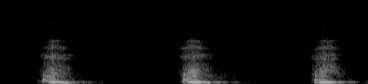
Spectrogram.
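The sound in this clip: A human voice imitates a leopard prowling at night with three slow, evenly spaced heavy breaths. Each is a harsh, gusty exhale with a low rasping rumble beneath it, heard alone and fairly quiet.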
